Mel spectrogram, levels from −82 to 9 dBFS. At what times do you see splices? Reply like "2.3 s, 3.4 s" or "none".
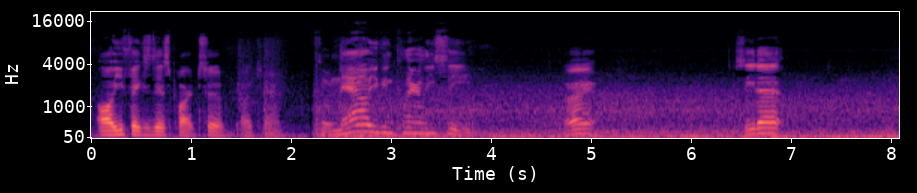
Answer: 2.3 s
